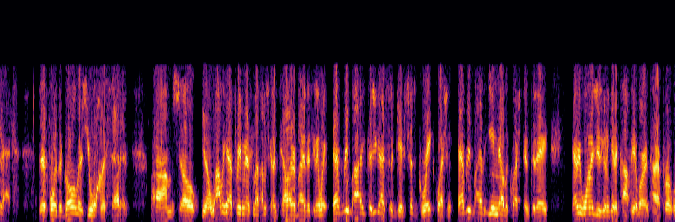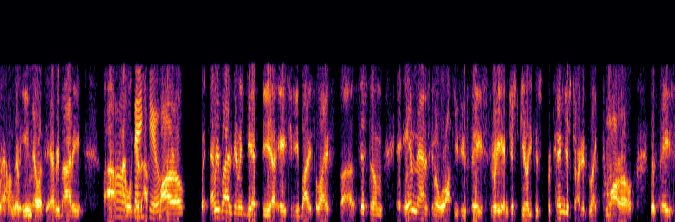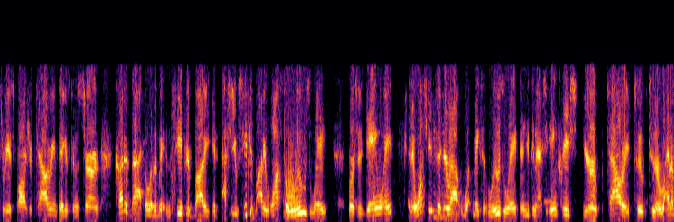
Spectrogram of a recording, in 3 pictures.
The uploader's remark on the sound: have a live Q and A call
